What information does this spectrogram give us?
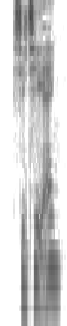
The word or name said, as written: citering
